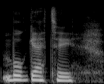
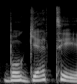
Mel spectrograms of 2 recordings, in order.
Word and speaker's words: Boquete: B-O-Q-U-E-T-E. And how do I pronounce that? – Bogete. – Bogete, yeah? – Yes.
